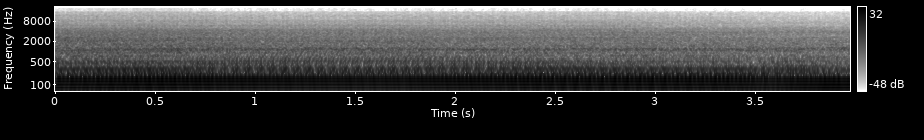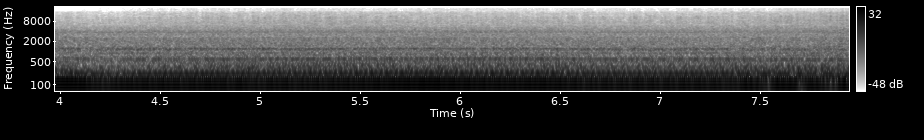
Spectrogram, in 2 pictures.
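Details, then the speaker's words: Durango with a newly installed Hemi engine, starting and running with good oil pressure: a steady, low, even engine drone that drops smoothly in speed partway through, with no knock or tick. Normal running. "It runs. It runs, and yeah."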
